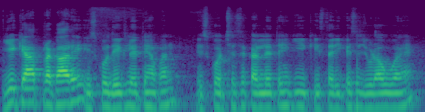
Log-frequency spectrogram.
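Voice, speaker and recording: A man's voice: mid-range voice, flat delivery. Man teaching, answering his own questions. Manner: asks rhetorical questions and answers them himself; repeats key words slowly for emphasis. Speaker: exam coaching teacher. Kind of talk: classroom lecture on Hindi grammar.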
